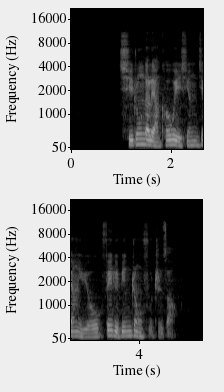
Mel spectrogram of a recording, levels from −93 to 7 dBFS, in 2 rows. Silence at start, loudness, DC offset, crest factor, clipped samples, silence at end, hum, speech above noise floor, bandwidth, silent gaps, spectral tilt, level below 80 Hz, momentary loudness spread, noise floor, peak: 1 s; -40 LUFS; under 0.1%; 20 dB; under 0.1%; 0.6 s; none; over 51 dB; 12 kHz; none; -6 dB/octave; -84 dBFS; 15 LU; under -90 dBFS; -20 dBFS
